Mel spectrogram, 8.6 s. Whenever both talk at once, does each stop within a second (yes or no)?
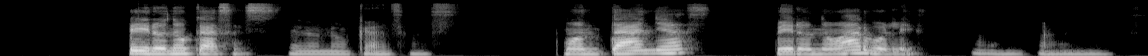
yes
